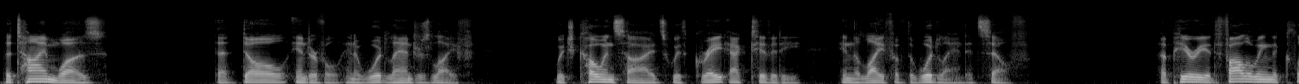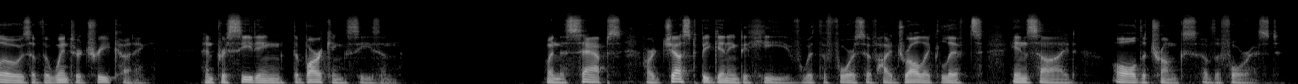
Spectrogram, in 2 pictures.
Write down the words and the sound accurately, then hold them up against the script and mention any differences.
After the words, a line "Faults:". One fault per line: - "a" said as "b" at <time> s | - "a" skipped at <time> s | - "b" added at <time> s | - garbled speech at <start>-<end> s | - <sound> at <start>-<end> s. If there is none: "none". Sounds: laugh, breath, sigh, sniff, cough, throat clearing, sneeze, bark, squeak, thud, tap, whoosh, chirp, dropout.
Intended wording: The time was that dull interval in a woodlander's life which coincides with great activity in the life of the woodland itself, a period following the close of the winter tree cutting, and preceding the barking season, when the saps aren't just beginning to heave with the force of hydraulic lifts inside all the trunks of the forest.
The time was that dull interval in a woodlander's life which coincides with great activity in the life of the woodland itself, a period following the close of the winter tree cutting, and preceding the barking season, when the saps are just beginning to heave with the force of hydraulic lifts inside all the trunks of the forest.
Faults:
- "aren't" said as "are" at 19.4 s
